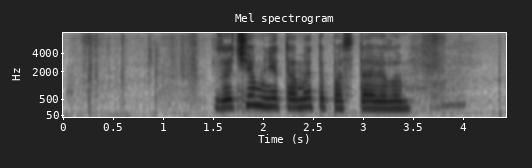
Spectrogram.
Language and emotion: Russian, neutral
